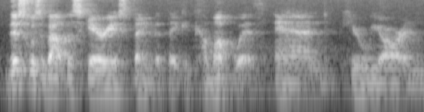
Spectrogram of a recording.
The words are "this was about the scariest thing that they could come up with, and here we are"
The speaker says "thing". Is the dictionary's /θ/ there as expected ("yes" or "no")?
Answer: yes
